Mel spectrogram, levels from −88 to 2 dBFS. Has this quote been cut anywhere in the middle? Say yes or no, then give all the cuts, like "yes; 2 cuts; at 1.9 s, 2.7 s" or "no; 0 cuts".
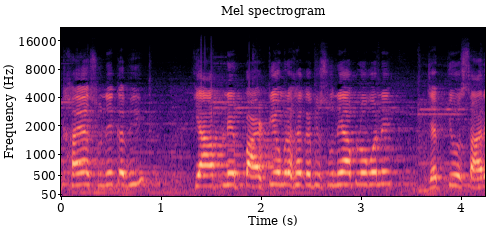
no; 0 cuts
